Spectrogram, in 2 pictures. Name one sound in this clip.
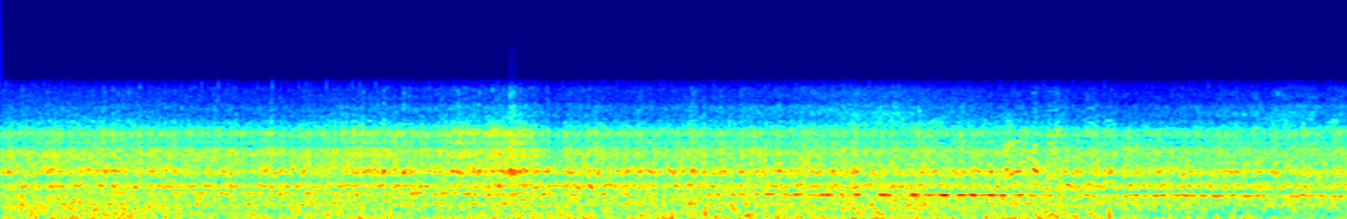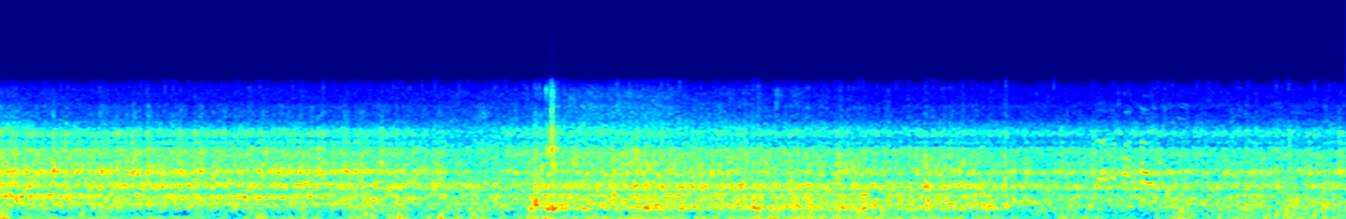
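Knobby bicycle tyres hum on asphalt.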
